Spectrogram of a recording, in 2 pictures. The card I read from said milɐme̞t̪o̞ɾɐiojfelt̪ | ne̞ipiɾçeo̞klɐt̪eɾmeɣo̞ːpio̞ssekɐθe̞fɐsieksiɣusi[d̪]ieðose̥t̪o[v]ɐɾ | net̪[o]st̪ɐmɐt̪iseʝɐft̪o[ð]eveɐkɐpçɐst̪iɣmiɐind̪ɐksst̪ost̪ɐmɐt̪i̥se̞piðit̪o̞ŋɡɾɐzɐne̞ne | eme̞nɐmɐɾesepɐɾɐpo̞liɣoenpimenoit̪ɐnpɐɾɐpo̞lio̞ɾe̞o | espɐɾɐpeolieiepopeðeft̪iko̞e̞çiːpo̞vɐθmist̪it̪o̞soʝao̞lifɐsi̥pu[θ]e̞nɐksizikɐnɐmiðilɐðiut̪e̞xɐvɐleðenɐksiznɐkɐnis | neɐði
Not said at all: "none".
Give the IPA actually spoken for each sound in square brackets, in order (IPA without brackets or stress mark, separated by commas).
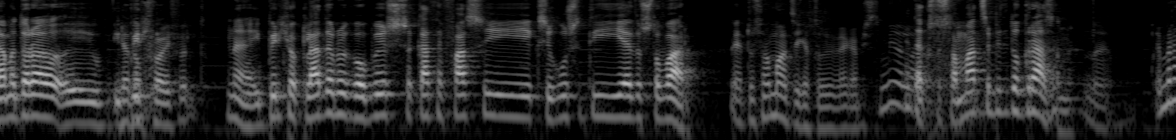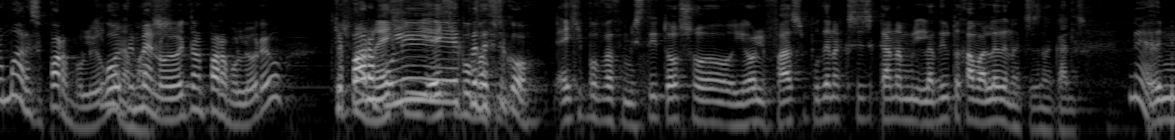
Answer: t̪, v, o, v, ð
